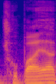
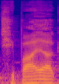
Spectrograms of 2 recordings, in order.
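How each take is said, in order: First: The first vowel is a 'u' sound. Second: The first vowel is an 'i' sound. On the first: This is the Urdu form of the word. "Urdu में हम छुपाया कहते हैं" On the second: This is the Hindi form of the word. "Hindi में हम छिपाया कहते हैं"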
